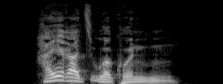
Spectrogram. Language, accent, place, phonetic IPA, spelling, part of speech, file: German, Germany, Berlin, [ˈhaɪ̯ʁaːt͡sˌʔuːɐ̯kʊndn̩], Heiratsurkunden, noun, De-Heiratsurkunden.ogg
- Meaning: plural of Heiratsurkunde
